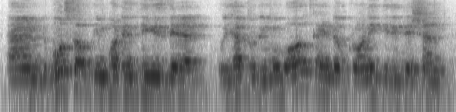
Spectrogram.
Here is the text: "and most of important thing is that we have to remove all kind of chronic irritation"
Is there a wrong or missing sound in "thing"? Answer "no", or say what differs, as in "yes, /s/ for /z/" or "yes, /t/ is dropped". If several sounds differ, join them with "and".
yes, /t/ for /θ/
